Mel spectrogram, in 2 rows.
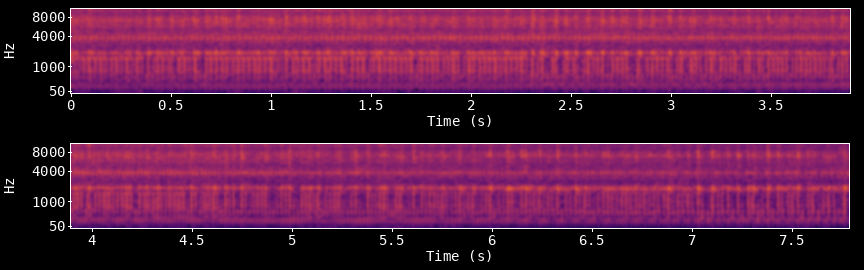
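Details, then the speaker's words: Aviastar 46 ABC glow engine, testing two carbs on a chilly, breezy 61°F day: a high buzzing idle sags and wanders over several seconds. Owner suspects slightly rich running and plans to lean it. Top end is good with this carb. "Okay. So, that leads me to believe it might be just a hair rich. So, let's lean this out just a little bit and see if I can at least get a a more stable idle."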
